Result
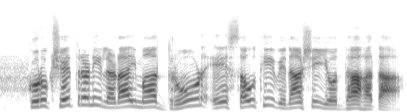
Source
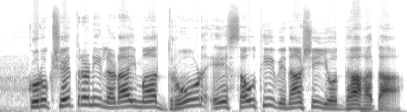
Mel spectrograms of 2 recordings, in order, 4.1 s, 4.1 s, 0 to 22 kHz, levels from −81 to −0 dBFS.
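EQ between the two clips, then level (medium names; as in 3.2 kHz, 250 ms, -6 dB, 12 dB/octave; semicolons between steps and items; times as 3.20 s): band-pass filter 1.9 kHz, Q 1.1; 0.0 dB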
